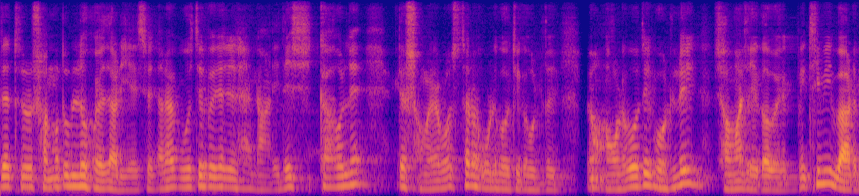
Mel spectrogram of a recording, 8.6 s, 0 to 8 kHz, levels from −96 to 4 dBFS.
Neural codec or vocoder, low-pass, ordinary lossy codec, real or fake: codec, 16 kHz, 0.8 kbps, ZipCodec; none; none; fake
